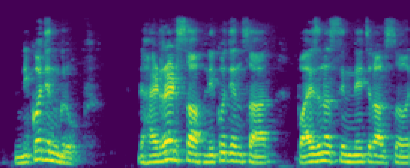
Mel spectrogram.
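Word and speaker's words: pnictogens: P is silent here, nicogens.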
